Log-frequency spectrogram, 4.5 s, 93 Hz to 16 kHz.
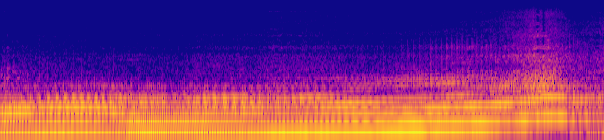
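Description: Nissan GT-R's twin-turbo V6 accelerating hard away. The engine note climbs, drops sharply about a second in as it shifts up, then climbs steadily again before falling away near the end.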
